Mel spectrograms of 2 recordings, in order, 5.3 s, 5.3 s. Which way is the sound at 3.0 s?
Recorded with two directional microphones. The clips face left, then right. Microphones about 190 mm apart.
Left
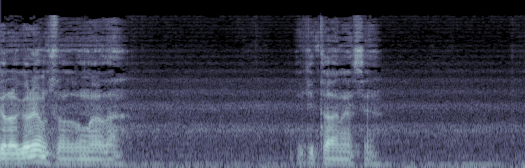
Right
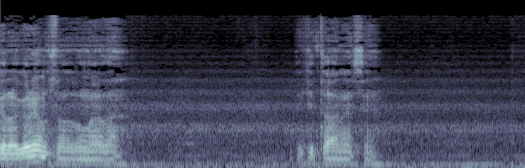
5° right (ahead or behind).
